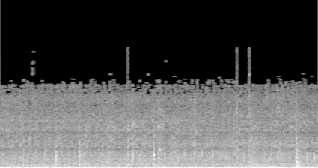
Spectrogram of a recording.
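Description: Cabbage and leek frying in a hot pan, a steady sizzle as seasoning sauce is poured over them and stirred with a wooden spatula, over a constant low hum, with a few light clicks.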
